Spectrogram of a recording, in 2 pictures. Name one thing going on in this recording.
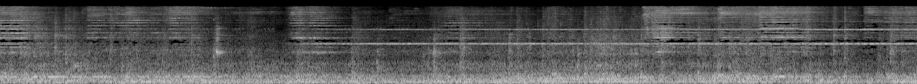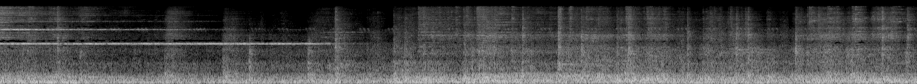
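A freight train rumbles past close by, loud and steady.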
